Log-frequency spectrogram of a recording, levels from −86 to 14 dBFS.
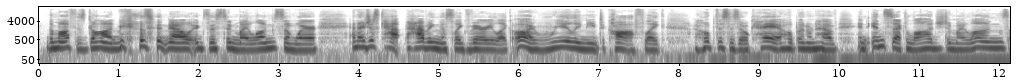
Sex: female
